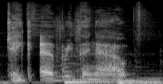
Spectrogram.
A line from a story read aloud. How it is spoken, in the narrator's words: he said in a low, hoarse voice that was almost a whisper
